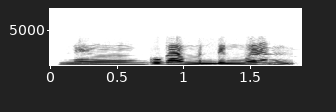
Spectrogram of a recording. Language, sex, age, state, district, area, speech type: Bodo, female, 30-45, Assam, Baksa, rural, conversation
